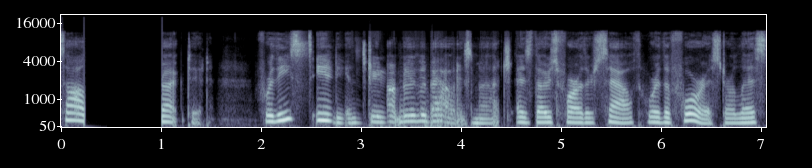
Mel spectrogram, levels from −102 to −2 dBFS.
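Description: At 0.23 s the speech cuts out to total silence. There is no room tone at all. It returns at 1.01 s, so about 0.78 s of speech is gone. This audio dropout to silence was likely caused by the input being lost while the recorder kept writing silence.

From 2.35 to 3.28 s comes repeated packet loss with a robotic sound. Five gaps break the speech, the longest 120 ms. Each gap is patched by stretching the last sound. About 39% of this stretch is patched, giving a choppy texture.

At 2.9 s a call bitrate drop begins, overlapping the end of that choppy stretch. The Opus call path has been carrying audio up to 12 kHz. The speech now turns coarse and watery, and the top end dulls. That fits the encoder falling from 32 to about 9 kbps. The lowest quality lasts about 1.2 s. The speech recovers by 5.47 s.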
